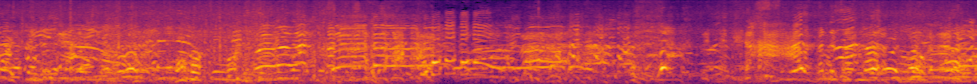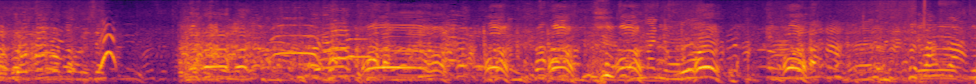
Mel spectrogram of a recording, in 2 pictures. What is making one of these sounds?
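A crowd of young men and women shout and cheer excitedly outdoors.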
